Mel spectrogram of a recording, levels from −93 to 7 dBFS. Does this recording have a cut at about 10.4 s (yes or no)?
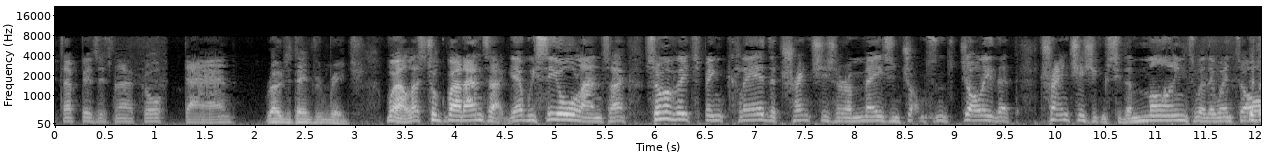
no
